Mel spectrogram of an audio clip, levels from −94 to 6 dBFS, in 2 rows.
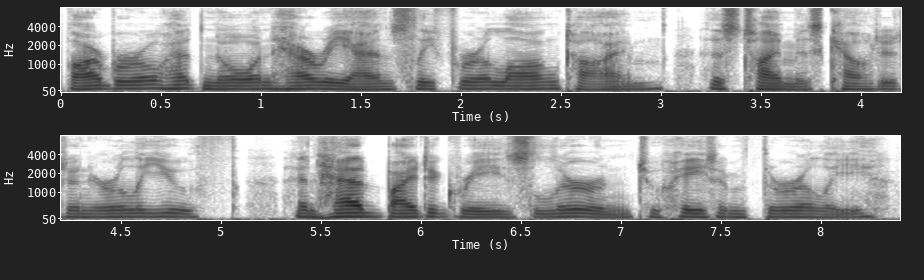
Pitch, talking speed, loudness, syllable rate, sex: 115 Hz, 180 wpm, -20 LUFS, 4.7 syllables/s, male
